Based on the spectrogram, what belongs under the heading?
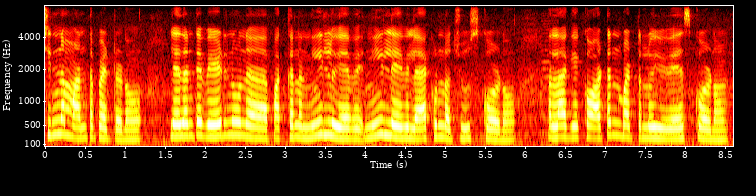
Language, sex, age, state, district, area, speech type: Telugu, female, 30-45, Andhra Pradesh, Palnadu, urban, spontaneous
